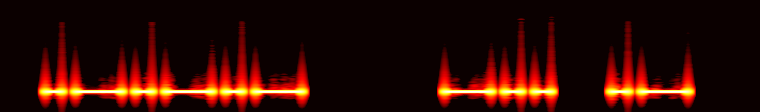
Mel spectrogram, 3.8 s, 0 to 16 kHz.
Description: Morse code, heard as a keyed tone, about 16 wpm, 680 Hz. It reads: . DA
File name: Morsekurs / Witze / Witz 28. September 2021, 70 F80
